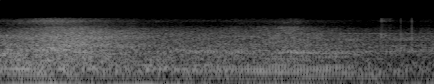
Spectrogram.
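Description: A motor vehicle passing close by on the road, its engine and tyre noise swelling within the first second and then slowly fading. Two short clicks near the end.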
